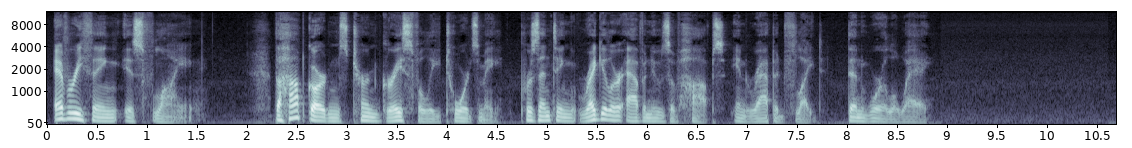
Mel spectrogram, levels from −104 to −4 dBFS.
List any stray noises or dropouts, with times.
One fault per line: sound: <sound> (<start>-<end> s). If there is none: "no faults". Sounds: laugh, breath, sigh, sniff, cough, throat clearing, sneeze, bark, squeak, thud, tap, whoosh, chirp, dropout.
no faults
